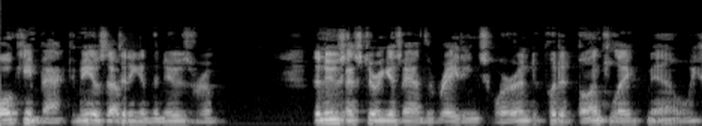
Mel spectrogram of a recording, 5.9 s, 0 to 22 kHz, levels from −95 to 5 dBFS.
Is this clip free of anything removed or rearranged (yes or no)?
no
